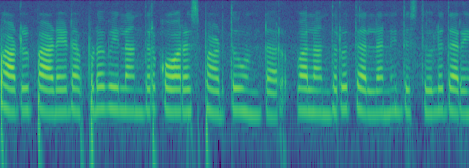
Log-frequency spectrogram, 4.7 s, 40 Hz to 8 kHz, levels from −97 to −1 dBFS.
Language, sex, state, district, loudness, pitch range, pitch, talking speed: Telugu, female, Andhra Pradesh, Krishna, -23 LUFS, 235-250 Hz, 245 Hz, 140 wpm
